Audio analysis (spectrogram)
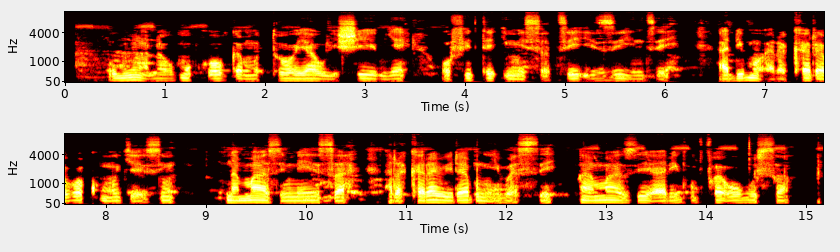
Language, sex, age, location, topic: Kinyarwanda, male, 18-24, Huye, health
